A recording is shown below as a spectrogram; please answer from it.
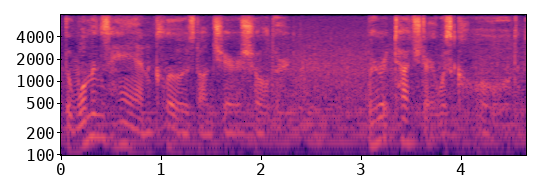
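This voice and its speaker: A man narrating a horror audiobook in a dramatic, suspenseful way with deliberate phrasing. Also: on the low side, big pitch swings, low-quality recording. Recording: loud music under the voice. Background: loud music.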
